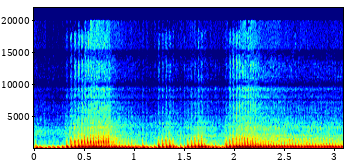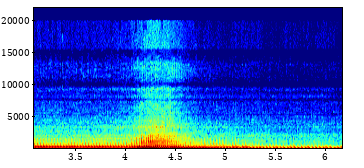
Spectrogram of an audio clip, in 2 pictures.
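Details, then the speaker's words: 2001 Polaris Sportsman 500 HO after flood repair, riding under load: single cylinder revs and settles through loud rasping aftermarket muffler, pulls cleanly, no knock or misfire; AWD works, fan cycling so cooling properly; primary clutch engagement delayed. "Well, she's running, driving, all-wheel drive's working, the fan's kicking on, so it's cooling properly."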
